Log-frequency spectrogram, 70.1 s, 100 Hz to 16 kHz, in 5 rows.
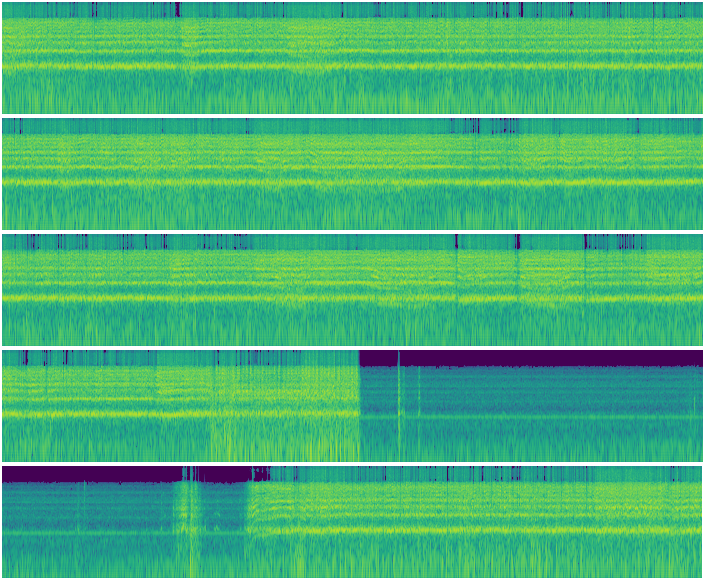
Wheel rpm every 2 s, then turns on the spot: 220, 220, 220, 220, 230, 230, 230, 230, 220, 220, 210, 220, 220, 230, 230, 230, 230, 220, 210, 210, 220, 220, 230, 170, 130, 0, 0, 0, 0, 0, 60, 220, 230, 230, 210.
none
